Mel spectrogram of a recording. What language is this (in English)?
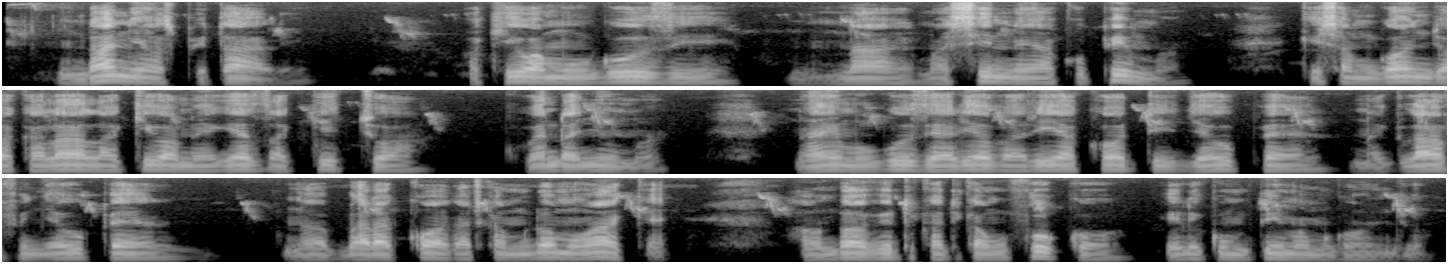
Swahili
